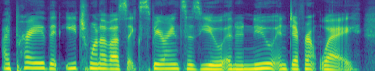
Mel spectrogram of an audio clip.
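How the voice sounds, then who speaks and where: A woman speaker at a church who closes a reflective talk and then leads the room in a soft, earnest prayer. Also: mid-range voice, fairly even intonation, brisk, smooth, no room sound. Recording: dull, very dry sound.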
